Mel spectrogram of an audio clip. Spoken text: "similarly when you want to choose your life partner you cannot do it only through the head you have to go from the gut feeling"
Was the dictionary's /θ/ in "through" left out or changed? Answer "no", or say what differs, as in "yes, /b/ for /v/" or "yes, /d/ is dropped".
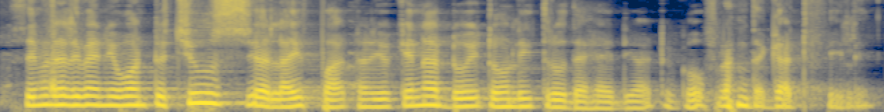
yes, /t/ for /θ/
